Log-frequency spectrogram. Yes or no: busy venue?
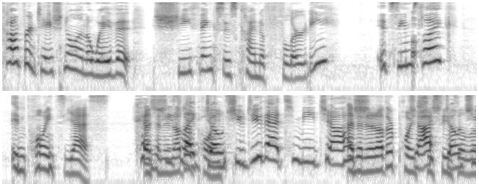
no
